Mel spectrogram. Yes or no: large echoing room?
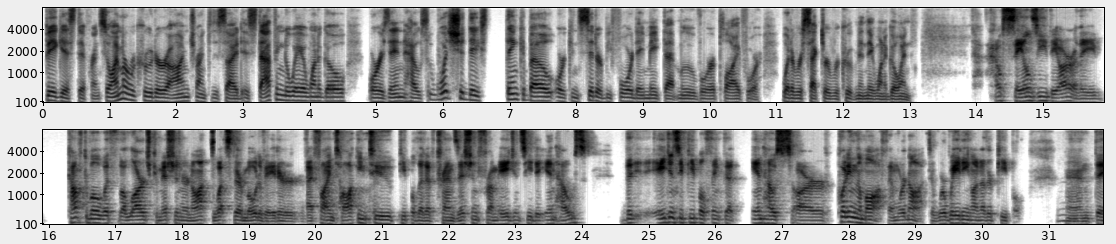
no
